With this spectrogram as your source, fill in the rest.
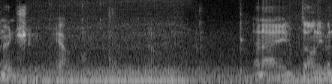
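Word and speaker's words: München: I suppose yeah yeah German has some different pronunciations like Munich as we call it Munich in English it's munin German munin yeah and I don't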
